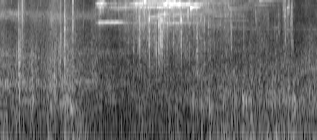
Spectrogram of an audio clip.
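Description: A bright magical shimmer rings out in a game.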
